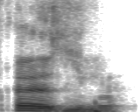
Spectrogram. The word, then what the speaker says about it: Al-Khidr: Al-Khidr. Okay. It's going to show up many times in the meeting tonight. Mark, Yes. in Persian, we pronounce D as Z.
